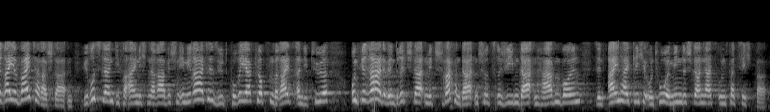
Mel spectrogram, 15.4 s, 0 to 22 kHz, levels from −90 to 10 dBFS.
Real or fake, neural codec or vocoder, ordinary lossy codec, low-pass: real; none; AAC, 32 kbps; 5.4 kHz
